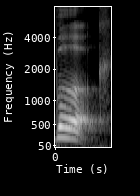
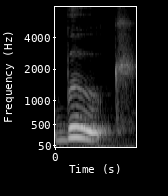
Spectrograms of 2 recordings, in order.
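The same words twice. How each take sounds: First: The vowel is a short, forward 'uh' sound. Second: The vowel is a pulled-back 'oo' sound. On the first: "Book is pulled forward a little bit. So uh, uh" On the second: "book is pulled back a little bit. Ooh, ooh"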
